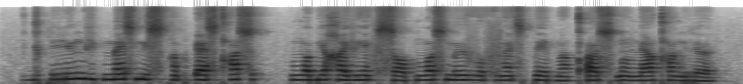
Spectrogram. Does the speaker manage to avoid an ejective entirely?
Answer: no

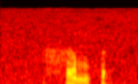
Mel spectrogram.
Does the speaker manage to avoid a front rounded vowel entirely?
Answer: yes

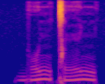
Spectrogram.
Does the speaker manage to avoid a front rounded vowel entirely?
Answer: yes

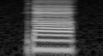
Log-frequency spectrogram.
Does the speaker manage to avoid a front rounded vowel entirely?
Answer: yes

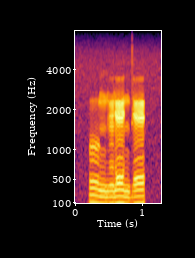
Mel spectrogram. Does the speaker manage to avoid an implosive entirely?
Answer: yes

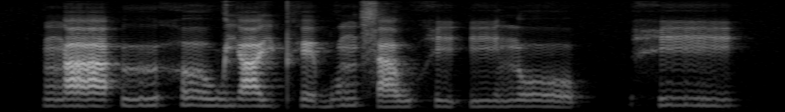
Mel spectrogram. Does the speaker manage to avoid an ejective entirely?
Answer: yes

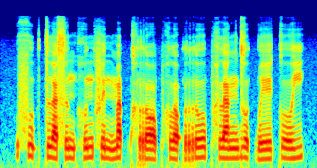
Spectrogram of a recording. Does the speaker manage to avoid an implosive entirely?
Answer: yes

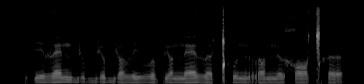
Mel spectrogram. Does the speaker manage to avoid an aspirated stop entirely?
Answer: no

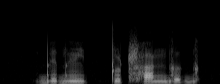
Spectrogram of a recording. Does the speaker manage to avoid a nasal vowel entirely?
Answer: no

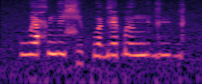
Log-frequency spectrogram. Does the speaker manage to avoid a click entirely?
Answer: yes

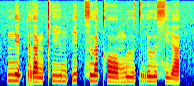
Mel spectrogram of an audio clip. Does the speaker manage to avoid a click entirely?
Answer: yes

